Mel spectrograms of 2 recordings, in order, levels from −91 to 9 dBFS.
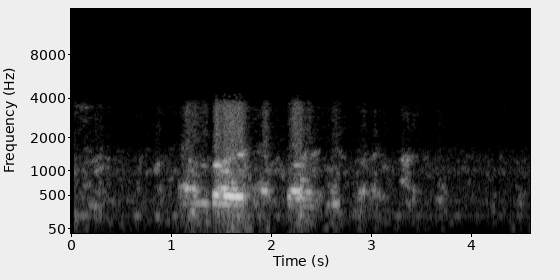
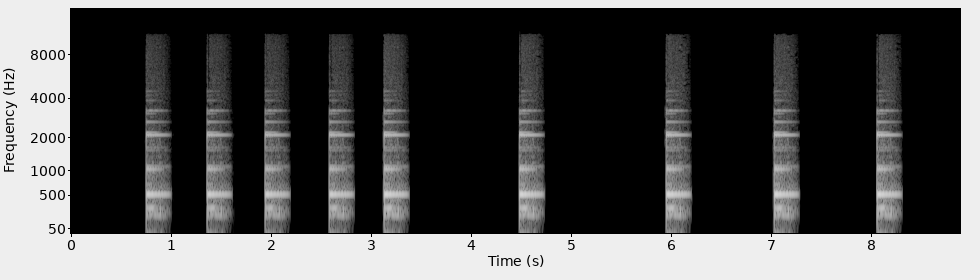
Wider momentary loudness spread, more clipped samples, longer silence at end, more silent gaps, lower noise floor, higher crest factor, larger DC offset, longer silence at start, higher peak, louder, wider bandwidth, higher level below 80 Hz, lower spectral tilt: first, 27 LU vs 12 LU; neither; first, 1.9 s vs 0.6 s; second, none vs 1.04-1.35 s, 1.64-1.94 s, 2.21-2.57 s, 2.84-3.12 s, 3.39-4.48 s, 4.75-5.94 s, 6.22-7.02 s, 7.32-8.06 s; second, -67 dBFS vs under -90 dBFS; about the same, 20 dB vs 20 dB; second, under 0.1% vs 0.3%; first, 1.1 s vs 0.75 s; second, -6 dBFS vs 0 dBFS; second, -21 LUFS vs -18 LUFS; second, 4 kHz vs 11 kHz; second, -70 dBFS vs -56 dBFS; first, -8 dB/octave vs -5 dB/octave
